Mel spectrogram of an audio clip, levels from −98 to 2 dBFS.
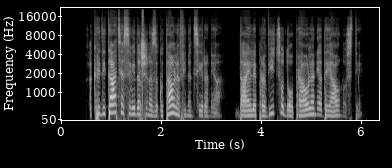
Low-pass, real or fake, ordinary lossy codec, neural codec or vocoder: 19.8 kHz; fake; Opus, 24 kbps; vocoder, 44.1 kHz, 128 mel bands, Pupu-Vocoder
